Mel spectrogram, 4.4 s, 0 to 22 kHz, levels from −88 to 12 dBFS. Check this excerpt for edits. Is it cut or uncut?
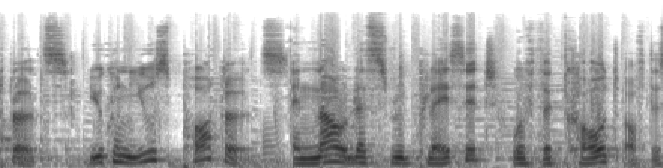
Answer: cut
